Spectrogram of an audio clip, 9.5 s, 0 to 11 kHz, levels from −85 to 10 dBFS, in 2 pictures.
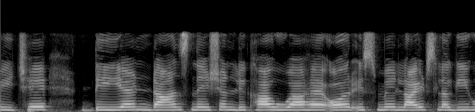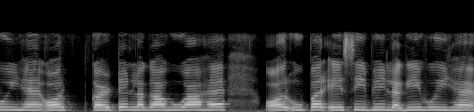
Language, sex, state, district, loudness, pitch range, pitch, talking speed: Hindi, female, Uttar Pradesh, Etah, -20 LUFS, 255-270 Hz, 260 Hz, 160 wpm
